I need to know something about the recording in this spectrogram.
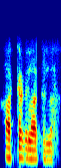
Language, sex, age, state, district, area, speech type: Sindhi, male, 60+, Delhi, South Delhi, rural, conversation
